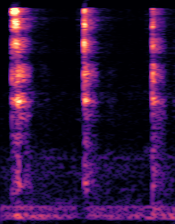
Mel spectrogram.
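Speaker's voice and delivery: short unvoiced taps, t t t; tapping T sound. Shown as a demonstration. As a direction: tap the tongue, t. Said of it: "So I notice with T".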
